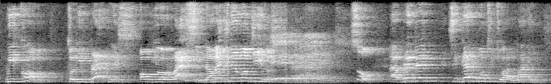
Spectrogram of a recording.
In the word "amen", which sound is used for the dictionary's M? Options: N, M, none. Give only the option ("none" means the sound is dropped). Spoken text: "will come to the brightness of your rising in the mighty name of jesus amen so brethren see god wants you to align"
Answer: none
